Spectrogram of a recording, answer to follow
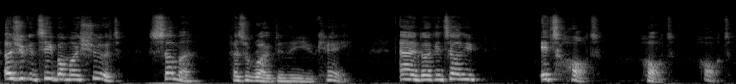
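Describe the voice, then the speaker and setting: A man's voice: sits high, sing-song, unhurried. A man hosting a solo video monologue, musing and speculating as he goes and often correcting himself mid-sentence. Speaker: channel host.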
